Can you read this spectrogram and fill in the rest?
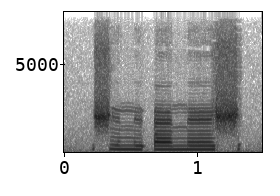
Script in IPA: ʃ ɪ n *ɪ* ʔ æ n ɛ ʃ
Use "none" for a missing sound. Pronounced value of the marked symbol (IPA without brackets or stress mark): ɪ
